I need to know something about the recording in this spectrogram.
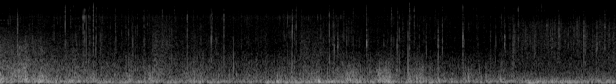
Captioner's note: fire crackling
